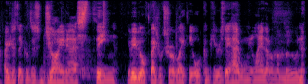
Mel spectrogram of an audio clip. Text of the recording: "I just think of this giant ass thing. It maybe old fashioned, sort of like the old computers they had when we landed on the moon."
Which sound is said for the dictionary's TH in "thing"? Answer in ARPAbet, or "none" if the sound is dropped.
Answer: TH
